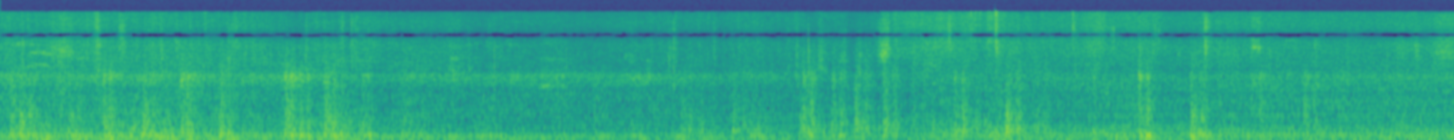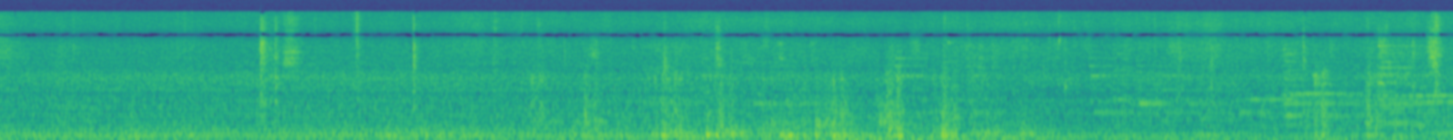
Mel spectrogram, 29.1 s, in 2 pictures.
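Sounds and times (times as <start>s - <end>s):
electric train hum: 0.0s - 29.0s
wheels knocking on rail joints: 19.8s - 26.8s.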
